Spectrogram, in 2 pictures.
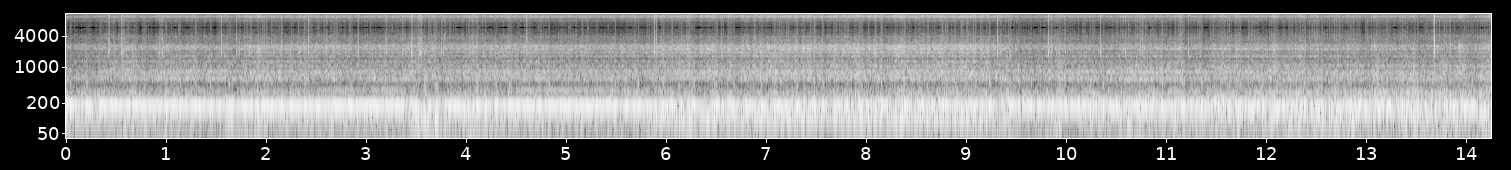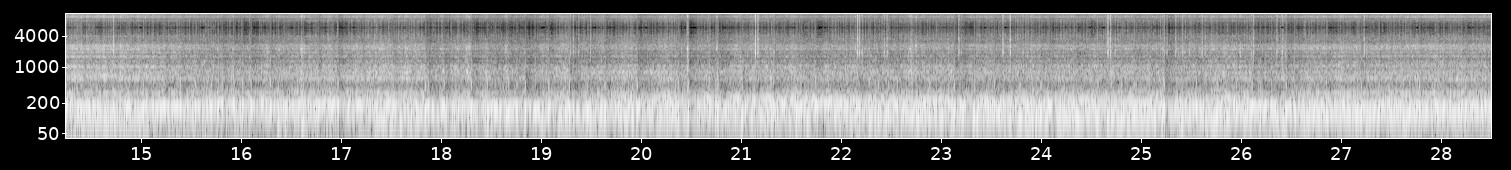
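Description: Car engine running steadily as the car drives along, a loud low drone with road noise; its pitch steps slightly a few times.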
